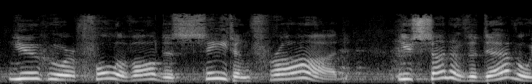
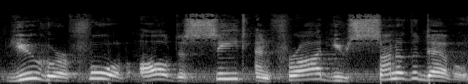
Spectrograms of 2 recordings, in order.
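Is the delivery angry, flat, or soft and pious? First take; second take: soft and pious; angry. First: It is said softly, in a gentle pious tone. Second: It is said forcefully, with strong emotion. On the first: The speaker is putting on a religious manner. "he could have said it very spiritually" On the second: The speaker is rebuking someone in earnest. "I read it the way I think Paul said it"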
